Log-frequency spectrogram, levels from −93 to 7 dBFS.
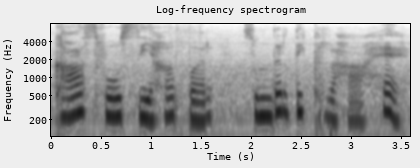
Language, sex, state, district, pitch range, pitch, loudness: Hindi, female, Himachal Pradesh, Shimla, 205-260 Hz, 230 Hz, -14 LUFS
